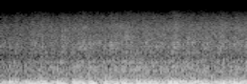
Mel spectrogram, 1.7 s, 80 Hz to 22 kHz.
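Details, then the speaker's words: 1974 Chevy El Camino V8 after freeing stuck baling-wire throttle: heavy lumpy idle with deep uneven throb, loading up rich with smoke though running better; choke still mostly closed, loading up like the previous engine. "she is running better the choke's probably still closed mostly it is it's mostly closed"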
